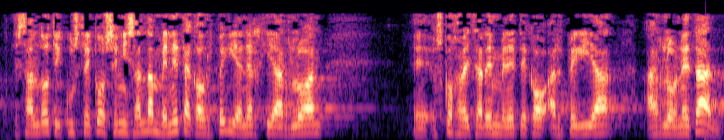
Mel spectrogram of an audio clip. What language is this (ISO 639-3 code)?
eus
